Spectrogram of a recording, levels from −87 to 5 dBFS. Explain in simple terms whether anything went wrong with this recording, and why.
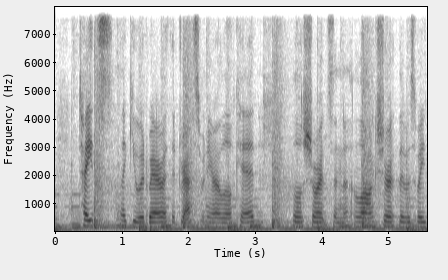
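Short concealed packet loss at 1.38 to 1.43 s: about 40 ms of audio arrived too late, so the receiver patched the gap by extending the sound just before it and then blending back into the real audio. It comes through as a brief smear or wobble.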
